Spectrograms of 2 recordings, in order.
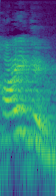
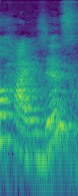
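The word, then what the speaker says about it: Huygens: ठीक है, उसका नाम था हाइगन। कुछ उसको हाइजेंस प्रोनाउंस करते हैं, कुछ हाइगन प्रोनाउंस करते हैं।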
